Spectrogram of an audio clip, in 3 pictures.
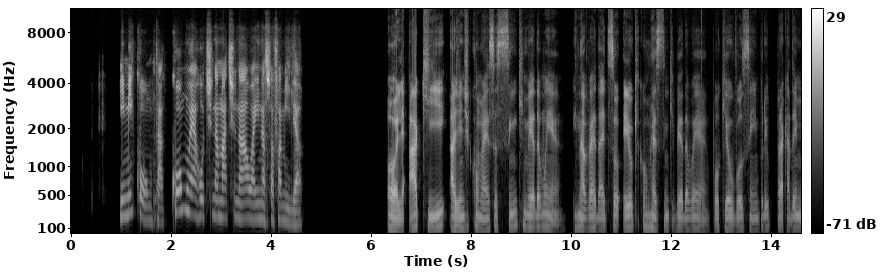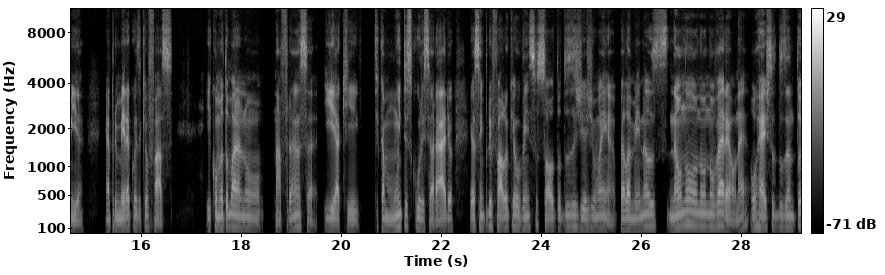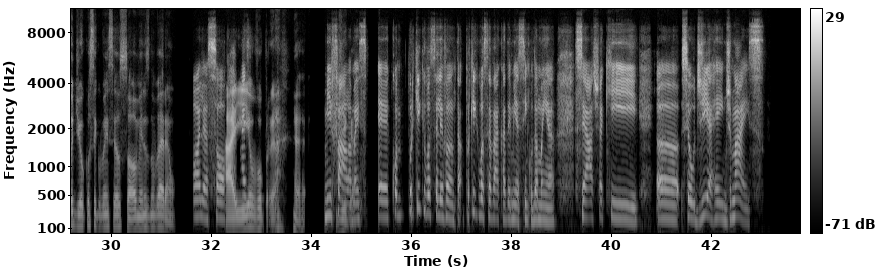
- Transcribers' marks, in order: other background noise; chuckle; tapping
- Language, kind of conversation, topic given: Portuguese, podcast, Como é a rotina matinal aí na sua família?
